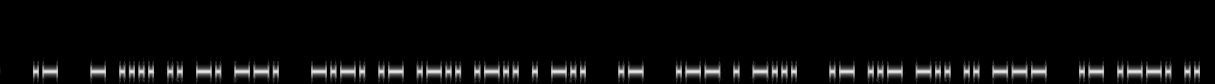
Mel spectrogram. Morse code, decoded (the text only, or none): A THING CALLED A WEB AUDIO API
